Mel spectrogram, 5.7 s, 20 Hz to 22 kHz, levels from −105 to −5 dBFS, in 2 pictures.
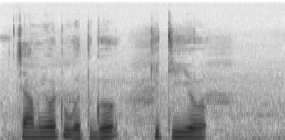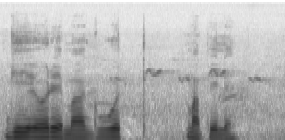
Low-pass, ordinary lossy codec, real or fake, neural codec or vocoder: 19.8 kHz; none; real; none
